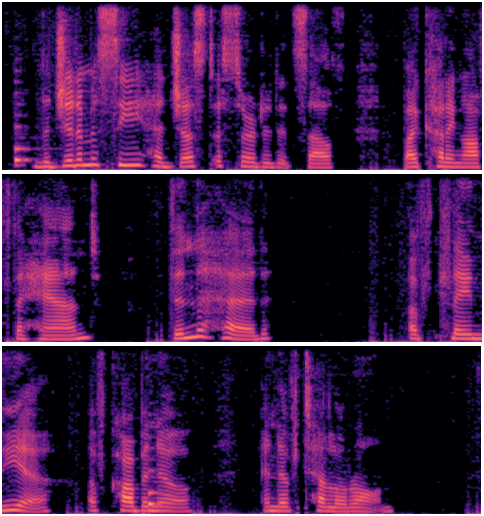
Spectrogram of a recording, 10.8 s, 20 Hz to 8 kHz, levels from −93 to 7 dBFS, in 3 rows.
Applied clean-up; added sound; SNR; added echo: classical method spectral subtraction.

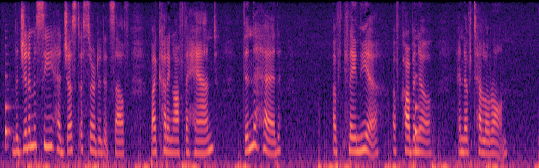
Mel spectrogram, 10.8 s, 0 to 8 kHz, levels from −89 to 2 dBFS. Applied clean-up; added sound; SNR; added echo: none; Bowed string instrument; 8 dB; none.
